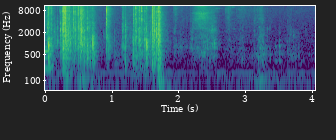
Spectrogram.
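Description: Things being handled and rummaged through: a quick run of rustling and knocking noises in the first two seconds, then quieter handling.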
